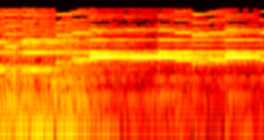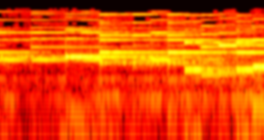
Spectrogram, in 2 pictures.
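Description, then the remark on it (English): A bright, tinkling ice cream truck jingle plays steadily from the ice cream man's truck down the block, its electronic chime melody repeating at a moderate volume with faint road rumble underneath and no one talking. “It's like the ice cream man. It's the ice cream man. He's down the block.”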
